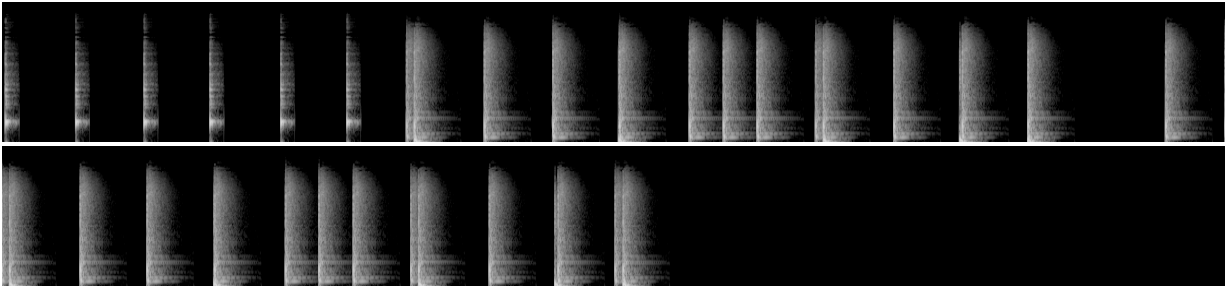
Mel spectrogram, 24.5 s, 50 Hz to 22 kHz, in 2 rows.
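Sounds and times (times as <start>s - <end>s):
drums: 4.0s - 10.5s, 11.6s - 18.7s.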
